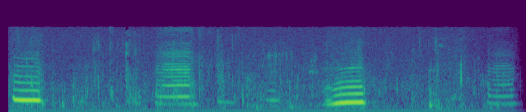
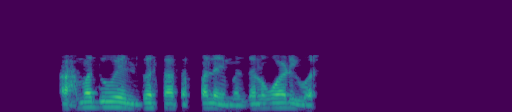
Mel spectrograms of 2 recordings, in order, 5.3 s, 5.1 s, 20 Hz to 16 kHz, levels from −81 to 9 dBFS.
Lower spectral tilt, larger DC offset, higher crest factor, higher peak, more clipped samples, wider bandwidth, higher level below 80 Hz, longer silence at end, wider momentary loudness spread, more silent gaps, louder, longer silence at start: second, -5.5 dB/octave vs -11.5 dB/octave; neither; about the same, 18 dB vs 22 dB; first, 0 dBFS vs -8 dBFS; neither; first, 7.4 kHz vs 3 kHz; first, -44 dBFS vs -78 dBFS; second, 0.1 s vs 1.95 s; first, 22 LU vs 7 LU; second, none vs 1.59-1.63 s, 1.92-2.01 s; first, -14 LUFS vs -27 LUFS; second, 0.1 s vs 0.6 s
